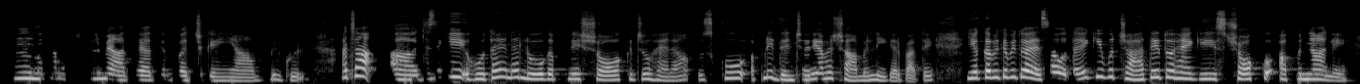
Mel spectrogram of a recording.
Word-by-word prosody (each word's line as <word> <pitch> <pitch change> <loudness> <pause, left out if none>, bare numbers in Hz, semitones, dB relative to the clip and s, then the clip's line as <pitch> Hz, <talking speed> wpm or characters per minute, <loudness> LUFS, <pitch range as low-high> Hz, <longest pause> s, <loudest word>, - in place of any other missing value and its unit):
हुँ 280 0 +1
मतलब 270 +1 -3
मुश्किल 260 +1 -10
में 255 - +1
आते-आते 205 +1 -3 0.2
बच 195 - -5
गई 175 -1 -5
आप, 160 0 -5
बिल्कुल। 195 -5 -7 0.4
अच्छा 385 +4 +5
अ, 360 -10 -1 0.3
जैसे 270 +6 -13
कि 355 -1 +3
होता 250 +6 +2
है 345 - +1
ना 320 0 +1
लोग 245 -4 +3
अपने 240 +1 -1
शौक 220 -1 -1
जो 245 0 +1
है 200 -5 -4
ना 180 +3 -7
उसको 280 +6 -3 0.2
अपनी 310 +1 -2
दिनचर्या 220 +5 0
में 280 - +2
शामिल 195 -7 -2
नहीं 205 -4 -1
कर 165 -2 -4
पाते। 195 +1 -6 0.4
या 290 - +5
कभी-कभी 330 +1 +5
तो 340 - +3
ऐसा 285 -2 +5
होता 245 -2 +1
है 290 - 0
कि 355 +3 0
वो 345 +1 0
चाहते 245 +3 +1
तो - - +6
हैं 265 -2 +3
कि 250 +1 0
इस 245 +1 -2
शौक 250 -1 +3
को 280 - +4
अपना 240 -4 +1
लें 185 -4 -6
245 Hz, 205 wpm, -24 LUFS, 215-280 Hz, 0.4 s, तो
